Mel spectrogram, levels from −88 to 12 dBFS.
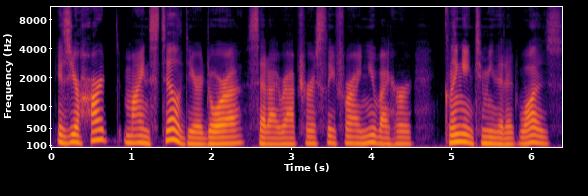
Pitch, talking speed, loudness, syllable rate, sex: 155 Hz, 195 wpm, -17 LUFS, 4.6 syllables/s, male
